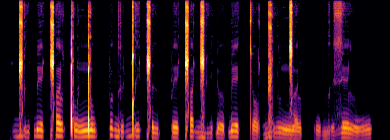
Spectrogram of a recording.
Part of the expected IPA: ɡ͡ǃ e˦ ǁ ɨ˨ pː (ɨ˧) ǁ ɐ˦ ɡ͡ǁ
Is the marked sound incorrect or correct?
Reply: incorrect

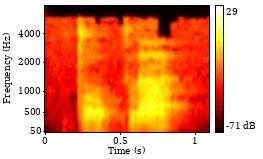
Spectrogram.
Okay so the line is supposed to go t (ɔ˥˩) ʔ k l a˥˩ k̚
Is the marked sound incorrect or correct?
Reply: incorrect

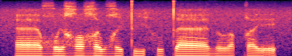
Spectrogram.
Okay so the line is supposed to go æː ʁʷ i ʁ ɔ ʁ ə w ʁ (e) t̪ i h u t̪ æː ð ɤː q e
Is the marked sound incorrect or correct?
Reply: incorrect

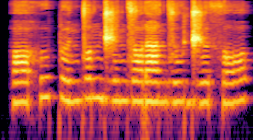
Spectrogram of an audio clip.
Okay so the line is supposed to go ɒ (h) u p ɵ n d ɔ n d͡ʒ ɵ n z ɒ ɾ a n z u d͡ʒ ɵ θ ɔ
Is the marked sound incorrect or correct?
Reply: correct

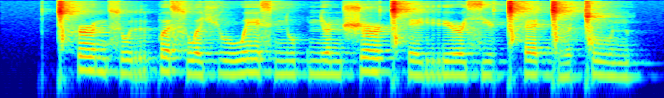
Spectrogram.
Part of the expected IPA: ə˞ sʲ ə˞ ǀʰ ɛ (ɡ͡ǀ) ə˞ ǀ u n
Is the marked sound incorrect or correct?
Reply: correct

